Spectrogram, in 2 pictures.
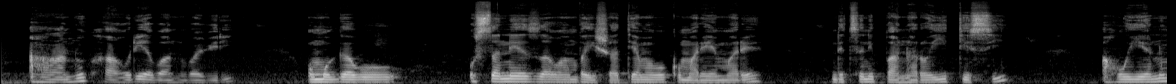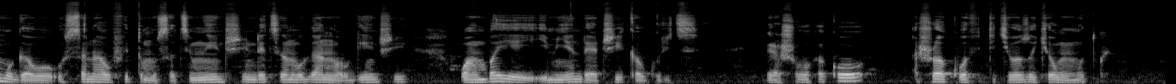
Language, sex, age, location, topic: Kinyarwanda, male, 18-24, Huye, health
